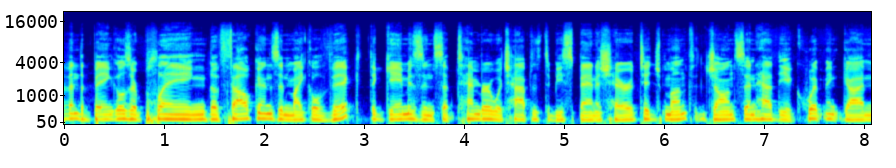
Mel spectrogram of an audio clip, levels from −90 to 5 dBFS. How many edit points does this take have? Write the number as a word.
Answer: one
